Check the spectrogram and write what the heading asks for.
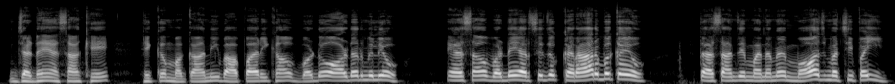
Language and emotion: Sindhi, happy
